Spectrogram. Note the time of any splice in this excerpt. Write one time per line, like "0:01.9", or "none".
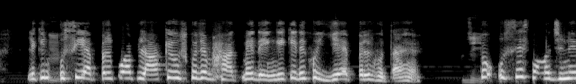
none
